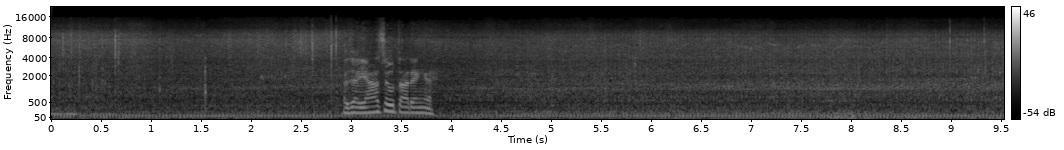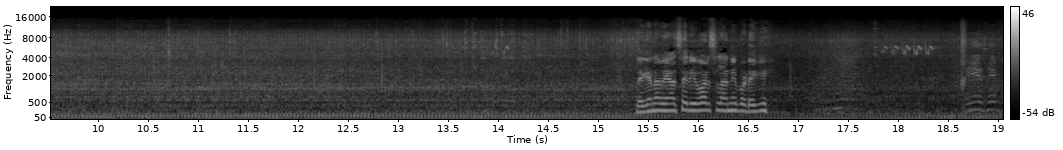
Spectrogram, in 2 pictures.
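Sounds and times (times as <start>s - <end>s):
engine running at low revs: 0.0s - 19.0s.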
